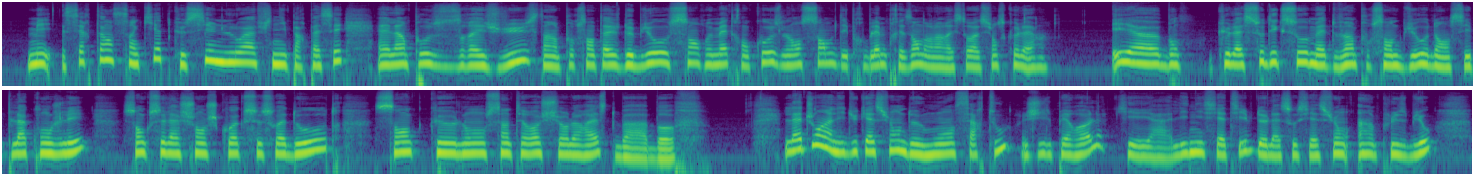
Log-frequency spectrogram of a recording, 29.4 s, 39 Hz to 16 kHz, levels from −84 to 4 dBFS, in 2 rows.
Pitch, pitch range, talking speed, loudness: 180 Hz, 165-195 Hz, 160 wpm, -17 LUFS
